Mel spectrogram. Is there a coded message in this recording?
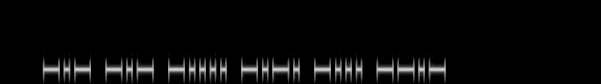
Yes: Morse code from 0.4 to 4.5 s, heard as a keyed tone, about 22 wpm, 700 Hz. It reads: KK6CBQ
